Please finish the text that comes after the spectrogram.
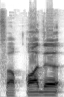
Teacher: قاف کو موٹا ادا کریں گے، دال کو قلقلے کے ساتھ پڑھیں گے، ہلا کے پڑھیں گے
